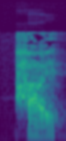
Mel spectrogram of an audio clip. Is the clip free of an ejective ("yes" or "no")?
yes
